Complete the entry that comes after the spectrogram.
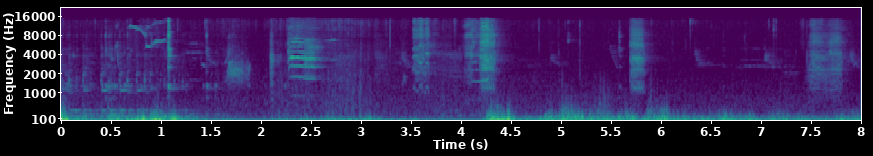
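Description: Backyard birds calling: thin chirps, a short trill, and several harsh calls spread through, over a low steady rumble that swells briefly about halfway through.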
